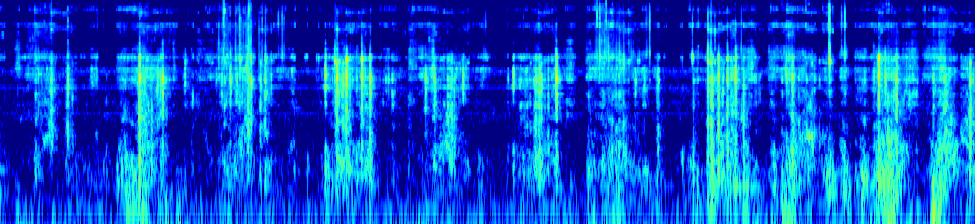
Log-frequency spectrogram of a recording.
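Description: Long nails scratch down the beads of a wooden bead roller massager held upright in its frame. The scratching gives bright, rattling clicks in repeated bursts, with almost no low end.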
